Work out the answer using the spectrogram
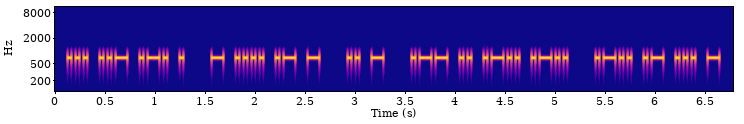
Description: Morse code, heard as a keyed tone, about 30 wpm, 700 Hz. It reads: SURE THAT IT WILL LAST
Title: Sentences from Top 1600 Words 30wpm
